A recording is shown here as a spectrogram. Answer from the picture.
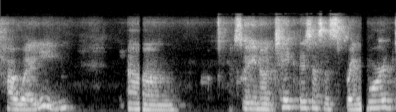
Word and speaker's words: Hawaii: like someone from Hawaii, which I have learned that it's supposed to be pronounced Hawaii.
